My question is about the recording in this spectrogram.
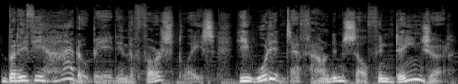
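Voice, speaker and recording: A man voicing a gentle, wise older grandfather in a storybook reading. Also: mid-range voice, wildly swooping pitch, moderate pace, breathy edge, faint music behind, voice pushed up, exaggerated voice.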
